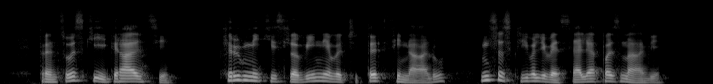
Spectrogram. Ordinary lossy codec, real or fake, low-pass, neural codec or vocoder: none; fake; 19.8 kHz; autoencoder, 48 kHz, 32 numbers a frame, DAC-VAE, trained on Japanese speech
